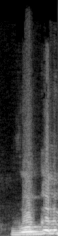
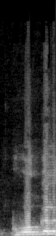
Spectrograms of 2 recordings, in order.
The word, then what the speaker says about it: Vogel: वोगल का वोग मेथड भी कहते हैं भाई इसको। इंग्लिश की जो बुकें हैं उनमें वोग मेथड ही है ये, तो वो एल साइलेंट रहता है इसमें।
